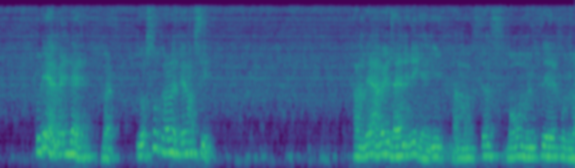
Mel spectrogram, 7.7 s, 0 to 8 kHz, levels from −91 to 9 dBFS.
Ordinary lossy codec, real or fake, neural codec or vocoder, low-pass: none; fake; codec, 16 kHz, 4.8 kbps, FACodec; 7.2 kHz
